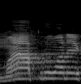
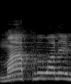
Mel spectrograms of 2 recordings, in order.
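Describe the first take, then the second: The two takes are said the same way.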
